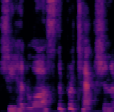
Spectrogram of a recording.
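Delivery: ordinary delivery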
